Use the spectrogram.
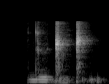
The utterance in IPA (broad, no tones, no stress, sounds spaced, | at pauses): d ʉ ɡ͡ǁ ə̃ ǁ ḭ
